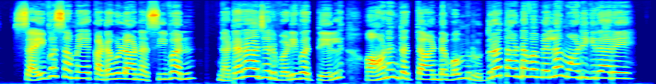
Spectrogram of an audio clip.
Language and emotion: Tamil, happy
